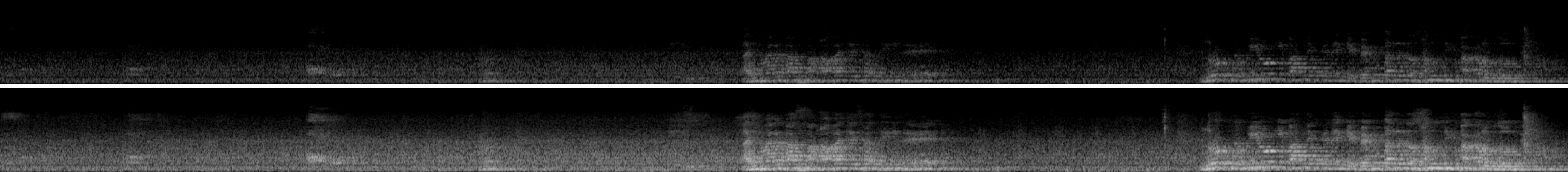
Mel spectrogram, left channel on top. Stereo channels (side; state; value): left; quieter; 17.0 dB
